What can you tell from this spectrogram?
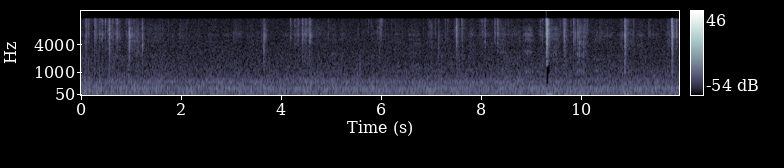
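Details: Quiet indoor room with soft scattered clicks, taps and small rattling noises over a low background hiss.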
